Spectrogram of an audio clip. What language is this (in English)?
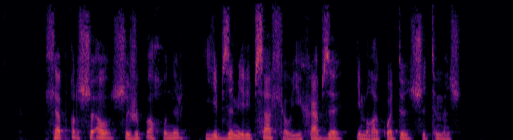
Kabardian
